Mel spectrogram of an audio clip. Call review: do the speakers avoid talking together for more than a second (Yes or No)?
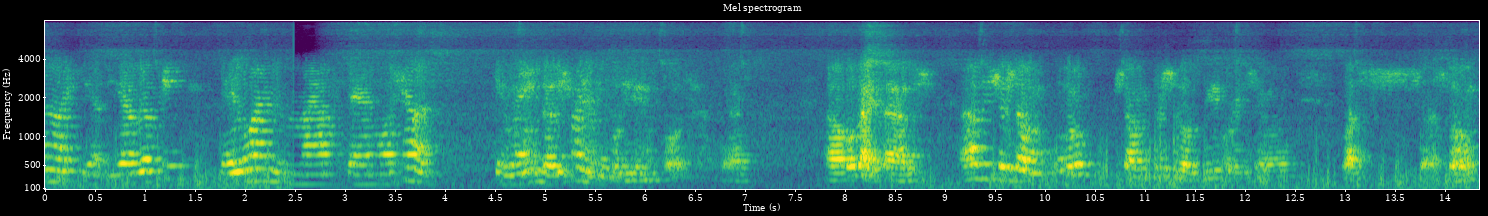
No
